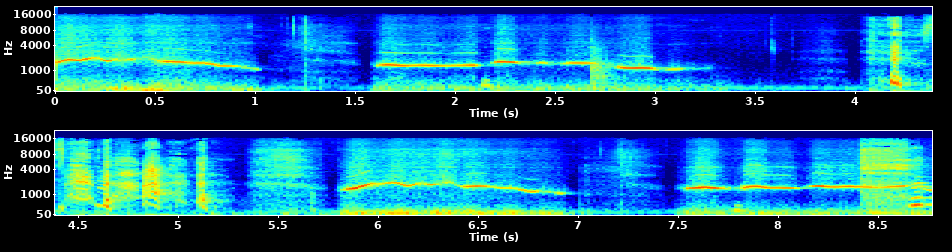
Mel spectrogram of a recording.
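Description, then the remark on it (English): A person whistles a twangy, Western-style tune in long sustained phrases, clear, with a brief burst of clattery noise in the middle before the whistled melody resumes. “That's not the sound they make, but I know what you're doing. You're just whistling.”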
